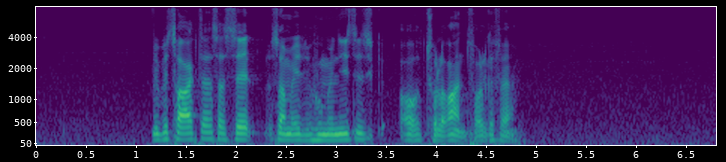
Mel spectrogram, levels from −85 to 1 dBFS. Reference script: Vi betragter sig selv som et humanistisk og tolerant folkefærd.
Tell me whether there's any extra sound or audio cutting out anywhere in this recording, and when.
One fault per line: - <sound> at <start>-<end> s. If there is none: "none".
none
